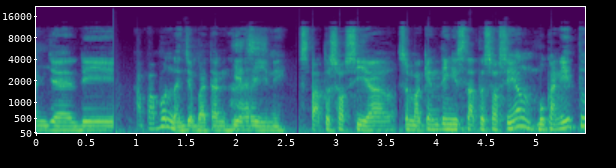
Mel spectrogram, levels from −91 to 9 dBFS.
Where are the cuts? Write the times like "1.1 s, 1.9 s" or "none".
0.8 s, 2.6 s, 3.6 s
